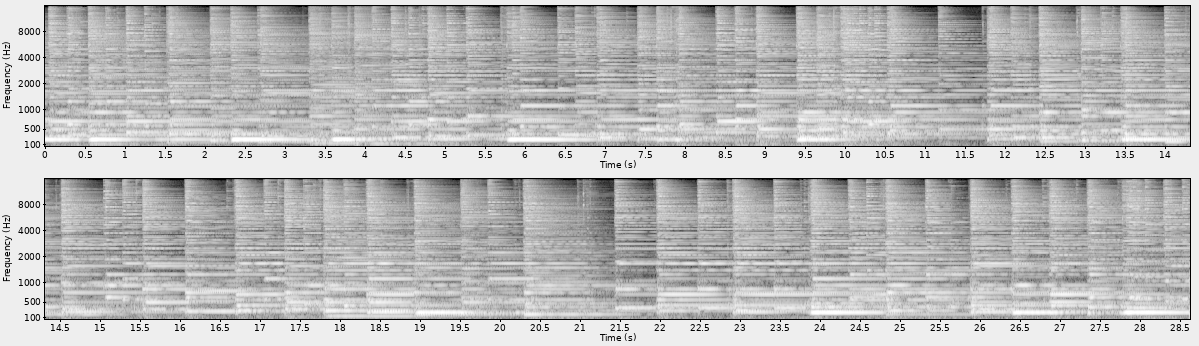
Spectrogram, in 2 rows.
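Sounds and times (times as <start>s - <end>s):
quodlibet played on harpsichord: 0.0s - 28.6s.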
